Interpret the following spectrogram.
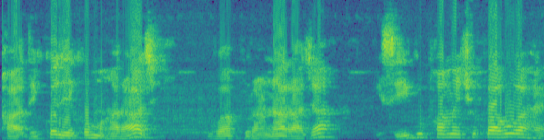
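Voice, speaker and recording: This is a cartoonish character voice at a fairly high pitch. It moves at a fairly slow pace. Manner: polite, deferential.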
